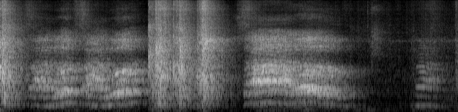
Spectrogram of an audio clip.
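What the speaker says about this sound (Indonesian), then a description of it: "Tepuk salut." Children performing the tepuk salut clapping game in an Indonesian classroom, with several bursts of rhythmic group hand claps mixed with chanting voices, loud and close.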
